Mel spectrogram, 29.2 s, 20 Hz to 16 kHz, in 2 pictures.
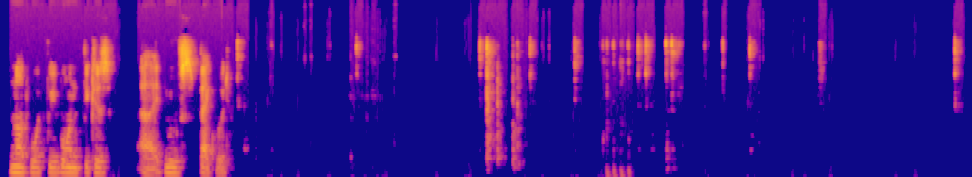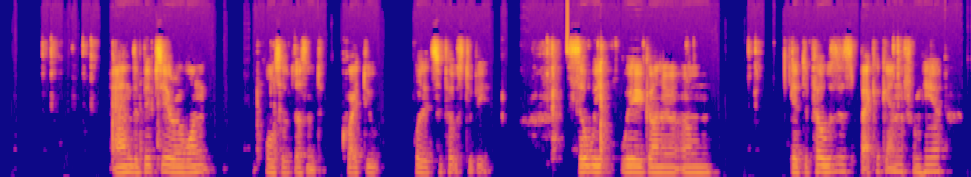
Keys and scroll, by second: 9.1 a, 9.1 a.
